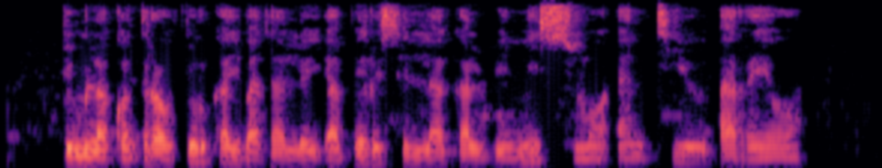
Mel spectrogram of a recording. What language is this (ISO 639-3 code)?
epo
